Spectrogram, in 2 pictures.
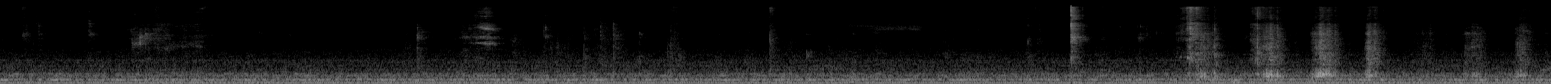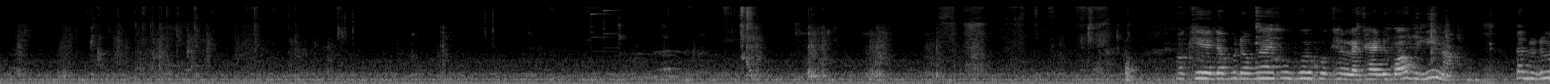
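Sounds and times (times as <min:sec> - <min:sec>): steady low hum: 0:00.0 - 0:31.0
person chewing with crisp clicks: 0:09.8 - 0:16.8, 0:22.8 - 0:25.1.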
